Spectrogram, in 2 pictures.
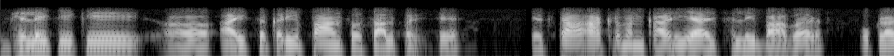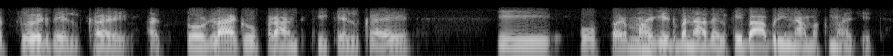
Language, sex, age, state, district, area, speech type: Maithili, male, 30-45, Bihar, Sitamarhi, rural, conversation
